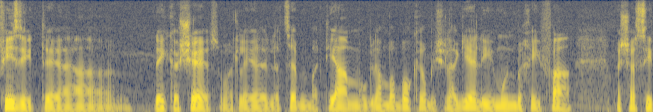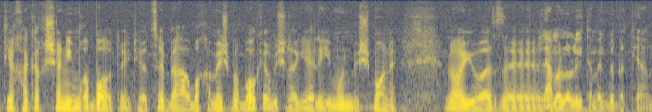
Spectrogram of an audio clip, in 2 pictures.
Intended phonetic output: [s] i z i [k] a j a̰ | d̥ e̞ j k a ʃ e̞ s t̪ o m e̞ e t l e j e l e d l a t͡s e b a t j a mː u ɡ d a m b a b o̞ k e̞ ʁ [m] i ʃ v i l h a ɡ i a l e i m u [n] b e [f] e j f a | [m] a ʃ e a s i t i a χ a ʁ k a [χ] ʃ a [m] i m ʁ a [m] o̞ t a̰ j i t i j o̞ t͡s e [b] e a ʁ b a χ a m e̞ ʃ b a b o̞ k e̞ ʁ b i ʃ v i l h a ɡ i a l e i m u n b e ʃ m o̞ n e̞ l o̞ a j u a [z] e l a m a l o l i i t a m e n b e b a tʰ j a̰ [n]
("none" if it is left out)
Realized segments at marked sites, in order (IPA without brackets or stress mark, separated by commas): f, t, b, n, χ, m, χ, n, b, b, z, m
